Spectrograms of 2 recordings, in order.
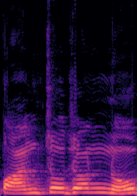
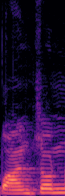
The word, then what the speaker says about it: পাঞ্চজন্য: দুয়ের পাঁচ দাগের বাক্য, পাঞ্চজন্য বেজে উঠেছে, বা এটাকে কেউ পাঞ্চন্ন উচ্চারণ করে।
